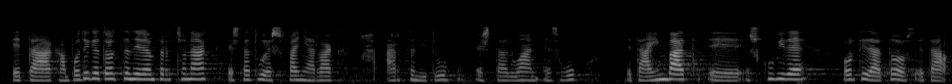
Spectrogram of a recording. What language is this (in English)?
Basque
